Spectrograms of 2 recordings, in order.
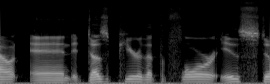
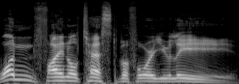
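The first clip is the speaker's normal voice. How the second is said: resounding, booming, wavering, otherworldly magical voice; 4 semitones higher, 7 dB louder than usual. Voicing a magical voice in a chamber: booming wavery magical voice. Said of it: "booms out".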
